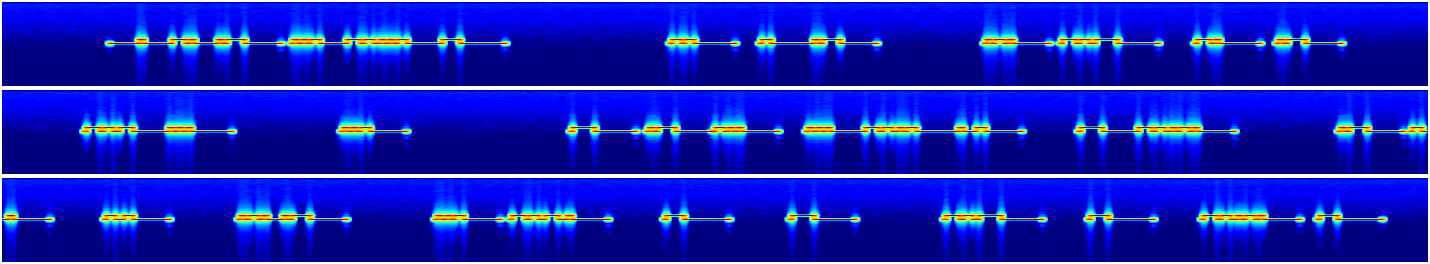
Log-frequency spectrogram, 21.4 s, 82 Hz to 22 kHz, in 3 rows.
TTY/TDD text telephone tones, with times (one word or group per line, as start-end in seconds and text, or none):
0.9-1.6 HES
1.9-5.1 SOLVED
5.5-6.5 THE
7.7-11.3 MYSTERY
11.6-12.7 BUT
13.0-16.6 DECIDES
17.0-18.4 NOT
19.1-19.9 TO
20.4-21.0 DO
